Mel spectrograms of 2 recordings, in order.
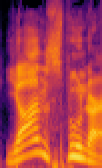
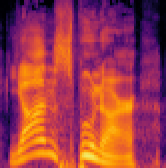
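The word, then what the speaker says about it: Jan Špunar: And so for all those reasons, yeah, I think Jan Spoonma- I keep mispronouncing it. Jan Spunar. I keep trying to throw another consonant in there. Jan Spunar, I think, is a great pick for the Rainers at number five.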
